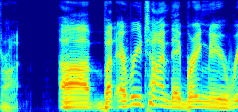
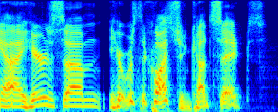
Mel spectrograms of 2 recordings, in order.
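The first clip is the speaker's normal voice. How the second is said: usual speaking voice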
